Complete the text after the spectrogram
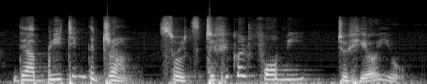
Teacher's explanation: Here, beating and drum, they are stressed, then difficult and here are stressed. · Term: sentence stress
